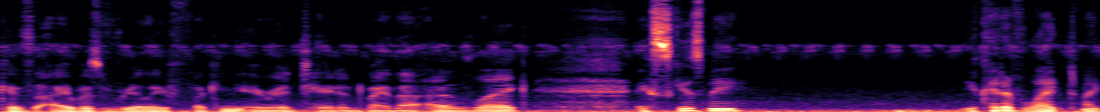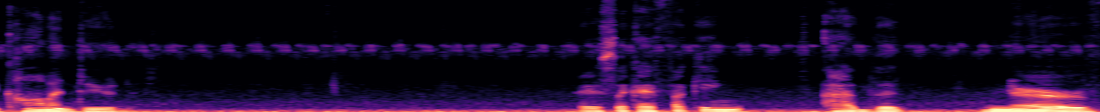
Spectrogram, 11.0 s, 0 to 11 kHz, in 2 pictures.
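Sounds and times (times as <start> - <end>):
crickets trilling: 0.0 - 11.0
faint low rumble: 0.0 - 11.0.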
